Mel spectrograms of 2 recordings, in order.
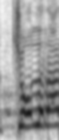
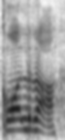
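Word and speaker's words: cholera: पढ़ेंगे इसको चेमिस्ट नहीं पढ़ेंगे केमिस्ट अब देखो चोलरा नहीं पढ़ेंगे चोलेरा इसको पढ़ेंगे कोलरा कोलरा हो गया देख रहे हो है ना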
